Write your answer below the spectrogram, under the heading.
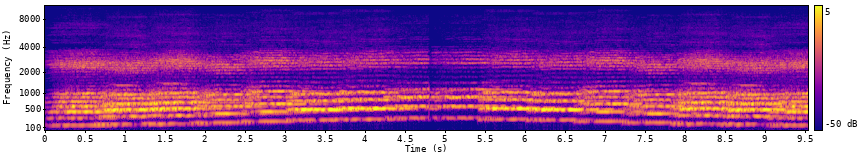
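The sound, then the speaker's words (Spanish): A Dorian scale on D (re, mi, fa, sol, la, si, do, re) is played with sustained, harmonically rich tones, stepping upward note by note and then back down, at a steady moderate level. “el dórico, que se obtiene al trazar la escala re, mi, fa, sol, la, si, do, re, con una interválica que, transportada a cualquier otra nota, hace que ésta se convierta también en una escala dórica, consecuentemente, y que suena así.”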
